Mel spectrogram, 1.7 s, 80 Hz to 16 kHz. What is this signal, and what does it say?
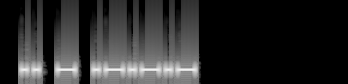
Morse code, heard as a keyed tone, about 40 wpm, 700 Hz. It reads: IT.
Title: Sentences from Top 1000 Words - Review Part 5 - 40wpm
